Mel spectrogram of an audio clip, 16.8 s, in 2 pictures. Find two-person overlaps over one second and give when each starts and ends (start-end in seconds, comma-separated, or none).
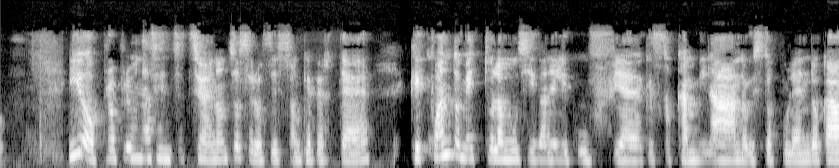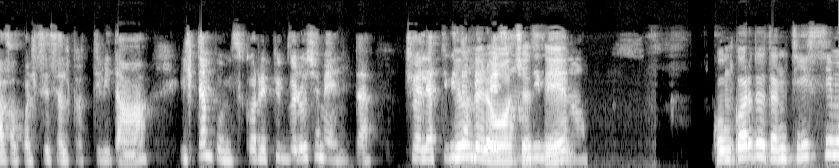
12.9-14.1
